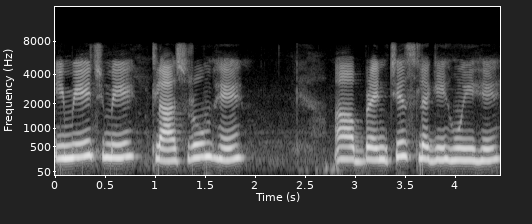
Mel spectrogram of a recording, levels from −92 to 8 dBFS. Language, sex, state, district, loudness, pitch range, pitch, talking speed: Hindi, female, Chhattisgarh, Bilaspur, -12 LUFS, 240-285 Hz, 255 Hz, 135 wpm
